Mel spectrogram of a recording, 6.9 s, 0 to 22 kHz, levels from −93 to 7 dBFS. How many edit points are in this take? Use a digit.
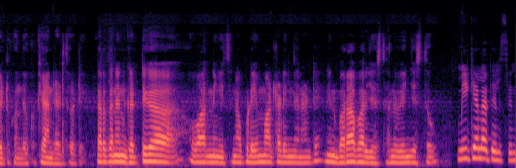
2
